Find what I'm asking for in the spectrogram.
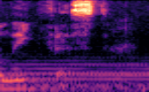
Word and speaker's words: Nyqvist: Michael Nyqvist.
